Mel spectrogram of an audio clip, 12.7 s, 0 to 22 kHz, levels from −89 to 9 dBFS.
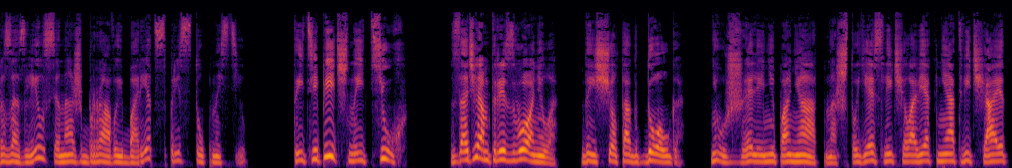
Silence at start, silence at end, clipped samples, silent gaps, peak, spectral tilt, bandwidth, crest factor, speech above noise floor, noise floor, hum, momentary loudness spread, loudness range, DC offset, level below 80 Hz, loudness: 0 s; 0.05 s; under 0.1%; none; -6 dBFS; -5 dB/octave; 16.5 kHz; 18 dB; over 67 dB; under -90 dBFS; none; 11 LU; 5 LU; under 0.1%; -66 dBFS; -24 LUFS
